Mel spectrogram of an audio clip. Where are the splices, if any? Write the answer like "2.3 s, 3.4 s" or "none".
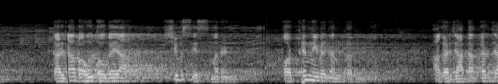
2.6 s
